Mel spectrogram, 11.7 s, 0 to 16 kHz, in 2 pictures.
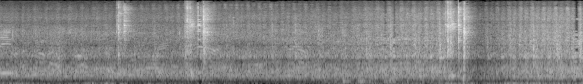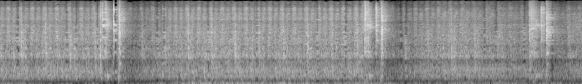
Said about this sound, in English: So the engine only fires based on load, so there's really no load on it right now. So we're getting one off maybe every 2 seconds or so, maybe 3. You can't beat it. No, you can't beat that. These giant flywheels keep this thing moving.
